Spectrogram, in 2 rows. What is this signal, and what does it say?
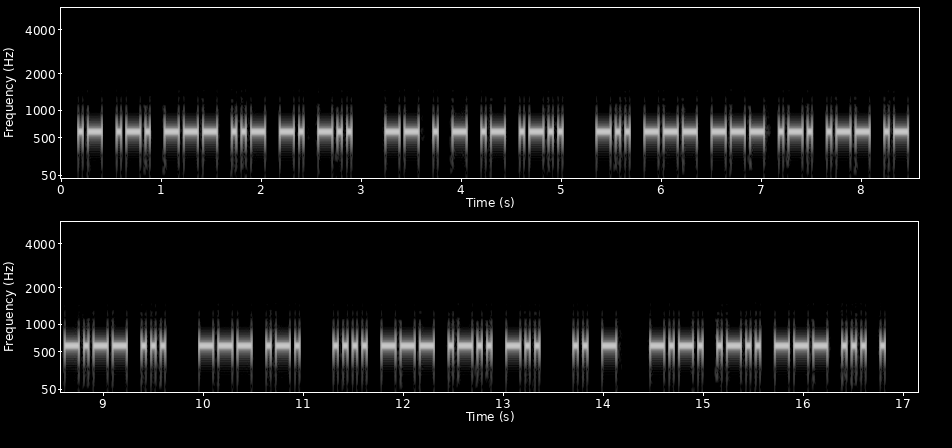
Morse code, heard as a keyed tone, about 25 wpm, 600 Hz. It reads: AROUND METAL DOORWAYS OR HOLD IT CLOSE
